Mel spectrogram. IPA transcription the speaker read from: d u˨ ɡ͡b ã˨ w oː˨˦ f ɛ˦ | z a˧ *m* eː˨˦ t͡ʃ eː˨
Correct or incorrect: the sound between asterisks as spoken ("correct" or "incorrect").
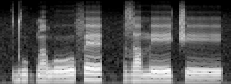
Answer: correct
